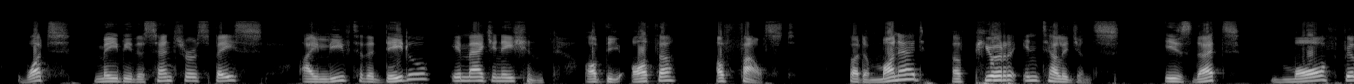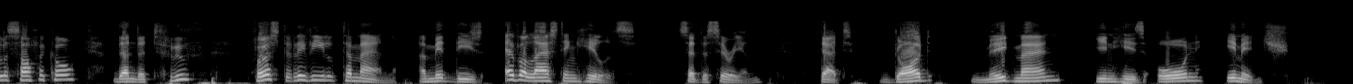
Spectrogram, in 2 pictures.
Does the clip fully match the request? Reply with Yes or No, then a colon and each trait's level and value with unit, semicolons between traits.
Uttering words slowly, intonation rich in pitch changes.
Yes: slow, 110 wpm; wide, 6.2 semitones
